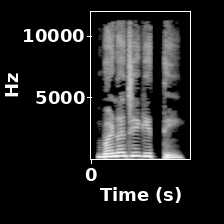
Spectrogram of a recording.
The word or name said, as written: ಬಣಜಿಗಿತ್ತಿ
